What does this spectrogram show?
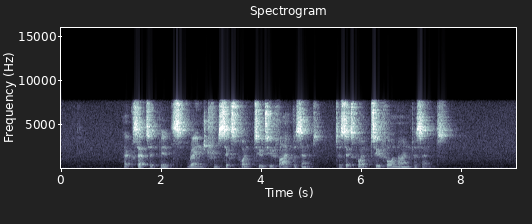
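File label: Sim Data room near male, reverberant environments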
